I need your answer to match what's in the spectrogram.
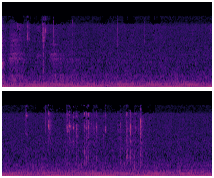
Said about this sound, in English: I hear you typing over there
